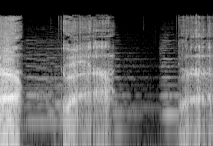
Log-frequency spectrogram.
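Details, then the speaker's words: Female: three loud, drawn-out, rumbling belches separated by brief pauses, faint music behind; burping. "that was probably a three oh my gosh I'm sorry you had to hear that oh"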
